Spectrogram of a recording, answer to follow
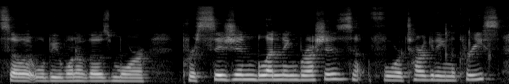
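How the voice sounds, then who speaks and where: A young woman with a hoarse, croaky voice, chatting casually as she unboxes beauty products to camera. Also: fairly low pitch, a little mellow. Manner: chatty, bubbly, quick asides. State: hoarse, frog in throat. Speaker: beauty vlogger.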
